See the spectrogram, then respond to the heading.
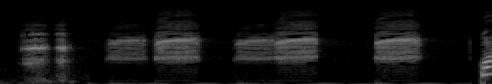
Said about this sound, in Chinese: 呱，呱，呱！这么多好吃的，青蛙好开心呀，好像在开派对呀。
